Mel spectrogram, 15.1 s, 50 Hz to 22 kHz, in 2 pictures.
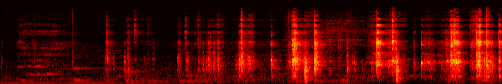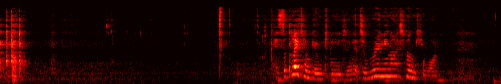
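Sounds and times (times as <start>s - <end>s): plates clinking: 1.6s - 8.0s.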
